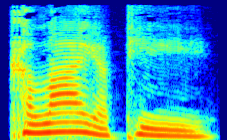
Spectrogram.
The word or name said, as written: kalliope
